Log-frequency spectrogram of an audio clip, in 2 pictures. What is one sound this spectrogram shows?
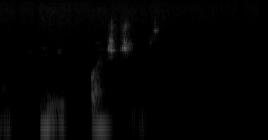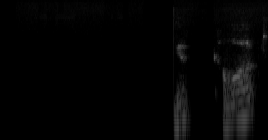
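A young man speaks calmly over an online call, pausing between phrases.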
